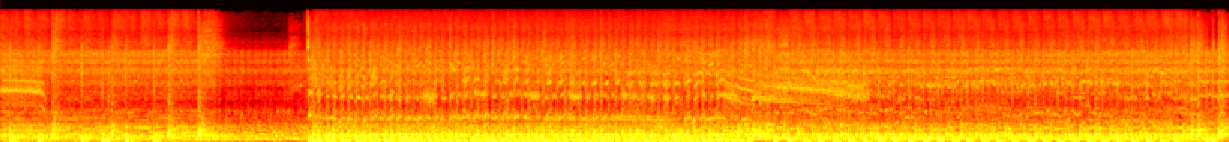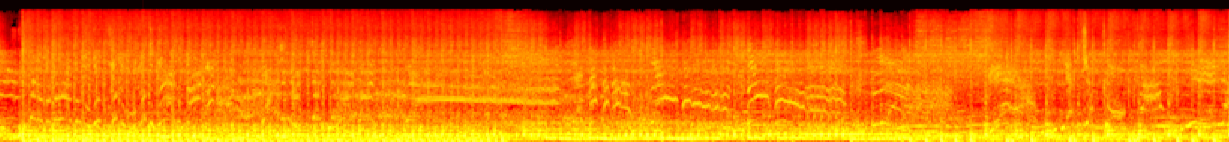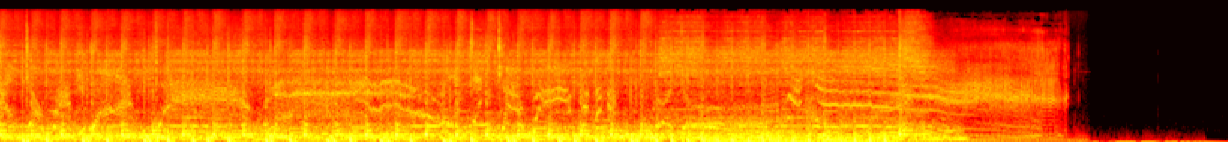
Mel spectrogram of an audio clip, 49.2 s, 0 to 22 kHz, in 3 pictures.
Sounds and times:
Heavy metal: 0:00.0 - 0:47.1.

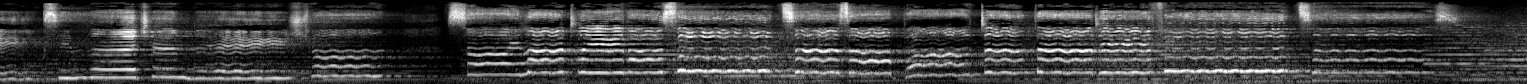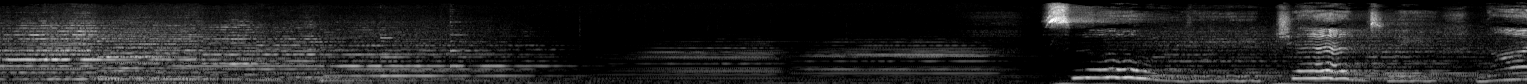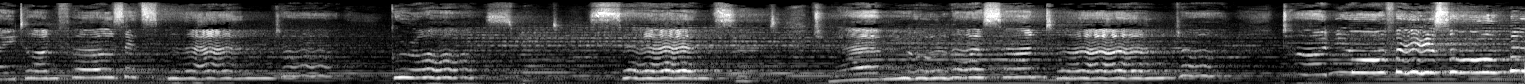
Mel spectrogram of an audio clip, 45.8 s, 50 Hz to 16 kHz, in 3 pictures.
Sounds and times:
Opera: 0:00.0 - 0:45.7.

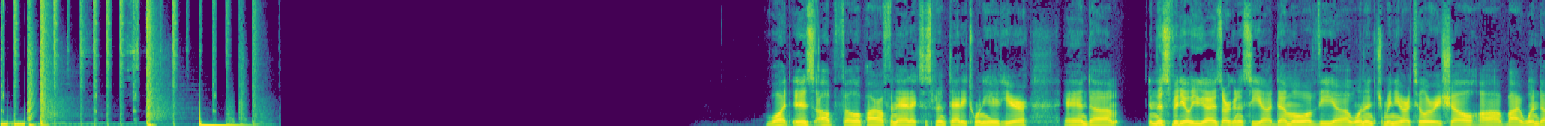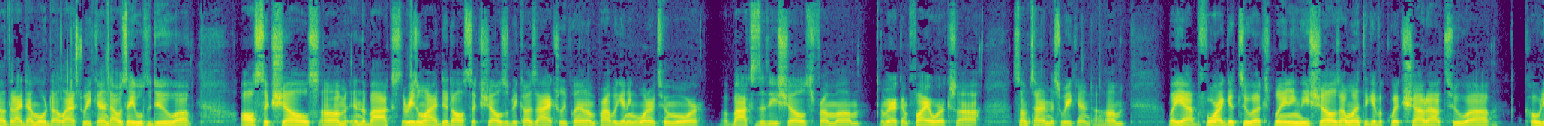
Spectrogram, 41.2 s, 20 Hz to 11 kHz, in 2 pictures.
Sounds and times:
Speech: 0:10.2 - 0:23.2, 0:23.8 - 0:35.6, 0:36.2 - 0:41.1.

